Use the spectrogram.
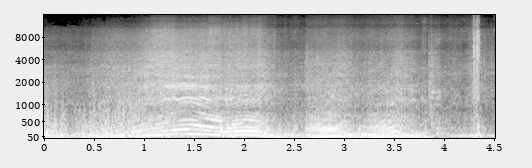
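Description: A 500-pound adventure motorbike on a dirt hill climb revs and strains, engine pitch rising and falling in loud surges before a brief clattering knock near the end.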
